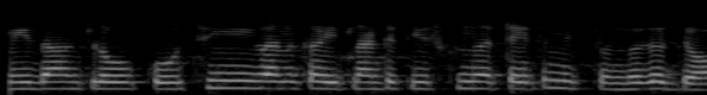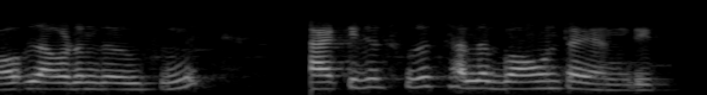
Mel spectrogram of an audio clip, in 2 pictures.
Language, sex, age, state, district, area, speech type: Telugu, female, 18-30, Telangana, Nizamabad, urban, conversation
